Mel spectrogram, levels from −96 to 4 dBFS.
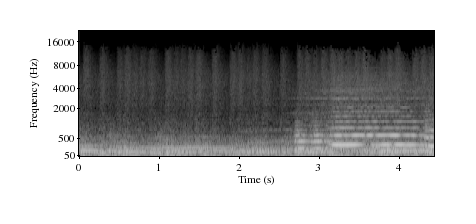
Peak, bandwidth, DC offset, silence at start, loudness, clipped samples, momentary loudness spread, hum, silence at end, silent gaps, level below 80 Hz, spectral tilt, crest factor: -14 dBFS; 13 kHz; under 0.1%; 0 s; -30 LUFS; under 0.1%; 10 LU; none; 0 s; none; -40 dBFS; -7.5 dB/octave; 14 dB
